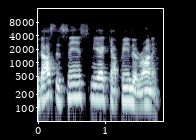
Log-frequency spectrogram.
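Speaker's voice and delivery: ordinary delivery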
